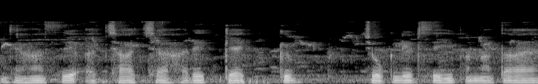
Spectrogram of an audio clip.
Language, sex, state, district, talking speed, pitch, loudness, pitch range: Hindi, male, Chhattisgarh, Kabirdham, 110 wpm, 90 Hz, -18 LUFS, 85-95 Hz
